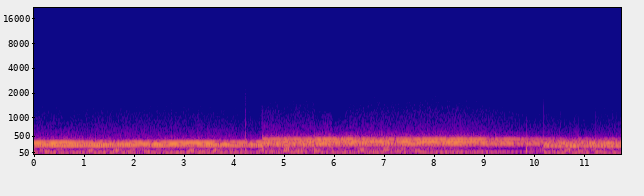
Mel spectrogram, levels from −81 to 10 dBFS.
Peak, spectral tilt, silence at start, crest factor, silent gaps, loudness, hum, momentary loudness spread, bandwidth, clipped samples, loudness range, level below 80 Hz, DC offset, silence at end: -10 dBFS; -14 dB/octave; 0 s; 12 dB; none; -23 LUFS; none; 5 LU; 1.2 kHz; under 0.1%; 2 LU; -38 dBFS; under 0.1%; 0 s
